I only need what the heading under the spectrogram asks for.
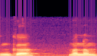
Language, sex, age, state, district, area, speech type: Telugu, male, 18-30, Telangana, Jangaon, urban, spontaneous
